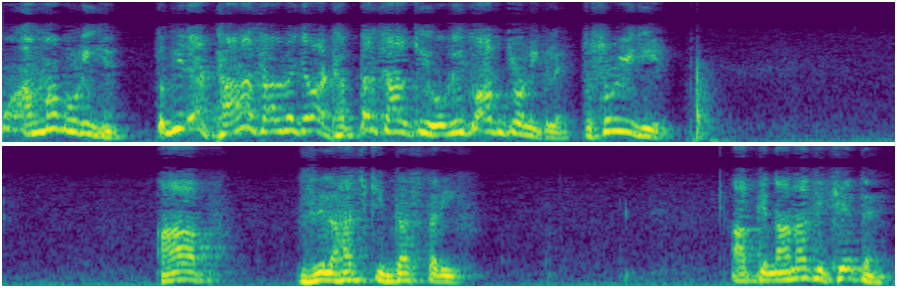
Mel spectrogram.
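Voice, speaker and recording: A male preacher tells a religious story with a lively voice that leaps up and down, sitting fairly high for a man. He throws in rhetorical questions and chuckles as the tale unfolds.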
